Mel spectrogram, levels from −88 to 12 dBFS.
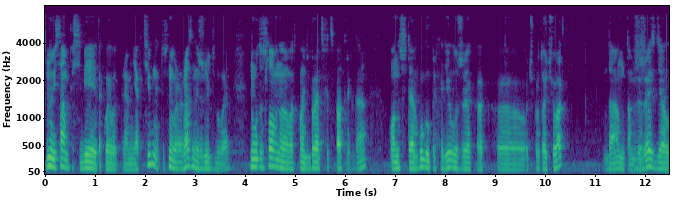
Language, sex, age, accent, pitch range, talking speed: Russian, male, 20-39, native, 95-115 Hz, 190 wpm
